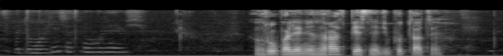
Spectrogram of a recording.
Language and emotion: Russian, neutral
